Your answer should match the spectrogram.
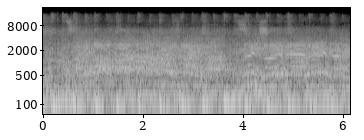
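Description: A crowd in an Oktoberfest beer tent cheers and bawls along with a band, people standing on beer benches with hands raised, many voices shouting and singing in a loud, continuous roar over a thumping, rhythmic low beat.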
